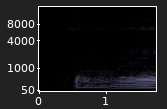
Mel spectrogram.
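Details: Sleeping female French Bulldog after a rough day of play, beginning a snore: a short quiet pause, then a sudden onset swelling into a steady, harmonic, nasal rasp that grows louder toward the end.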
